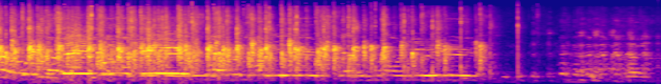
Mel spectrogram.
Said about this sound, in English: Big round of applause.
